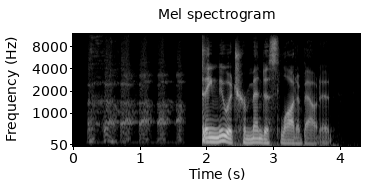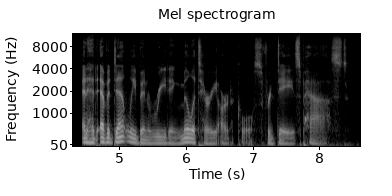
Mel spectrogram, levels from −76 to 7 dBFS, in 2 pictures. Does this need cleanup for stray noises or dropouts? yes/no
yes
